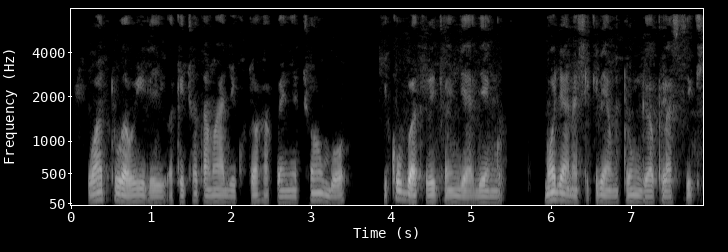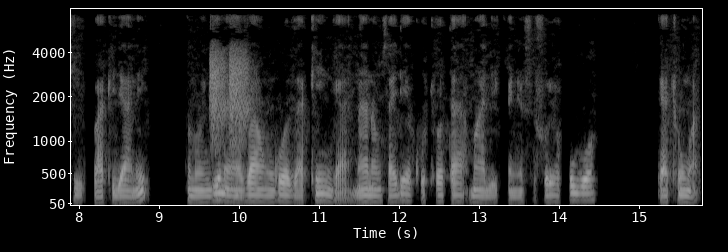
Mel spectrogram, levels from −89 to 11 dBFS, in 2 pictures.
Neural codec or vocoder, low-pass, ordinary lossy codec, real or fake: none; 7.2 kHz; MP3, 48 kbps; real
